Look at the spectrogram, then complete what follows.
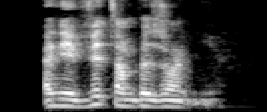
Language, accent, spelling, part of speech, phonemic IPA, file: French, Canada, aller vite en besogne, verb, /a.le vi.t‿ɑ̃ b(ə).zɔɲ/, LL-Q150 (fra)-aller vite en besogne.wav
- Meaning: to be hasty, to get ahead of oneself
